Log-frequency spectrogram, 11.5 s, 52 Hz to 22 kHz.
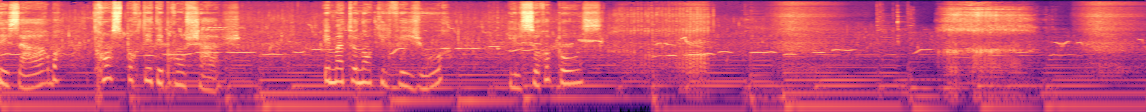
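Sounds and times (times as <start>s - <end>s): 
speech: 0.0s - 2.6s, 3.2s - 6.2s
snoring: 5.8s - 8.4s, 9.4s - 11.4s.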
